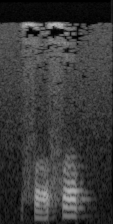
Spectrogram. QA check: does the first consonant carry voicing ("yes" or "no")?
no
